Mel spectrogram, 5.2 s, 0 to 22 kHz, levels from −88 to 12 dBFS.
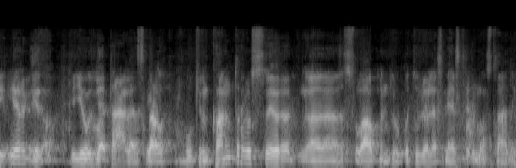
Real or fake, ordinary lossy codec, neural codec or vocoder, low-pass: fake; Opus, 64 kbps; codec, 24 kHz, 1.5 kbps, HILCodec; 10.8 kHz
